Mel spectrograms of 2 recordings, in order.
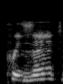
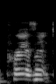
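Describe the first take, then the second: First: "present" with the weight up front; noun present. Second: "present" leaning on the end; verb present. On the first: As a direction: stress on the first syllable, PRE-sent. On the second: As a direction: stress on the second syllable, pre-SENT. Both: Shown as a demonstration. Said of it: "present or present".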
